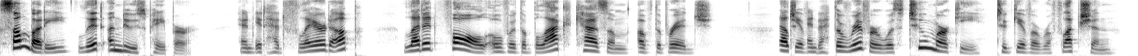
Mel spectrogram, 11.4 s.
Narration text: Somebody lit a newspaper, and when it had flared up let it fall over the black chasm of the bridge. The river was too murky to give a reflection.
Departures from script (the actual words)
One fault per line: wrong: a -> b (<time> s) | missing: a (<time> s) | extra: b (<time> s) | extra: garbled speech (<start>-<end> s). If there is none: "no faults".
missing: when (2.5 s)
extra: garbled speech (7.8-8.3 s)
